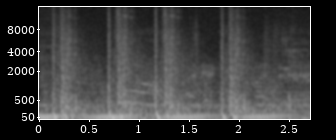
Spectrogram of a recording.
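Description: Sharp rifle reports in Rainbow Six Siege, with a sniper firing from outside: several loud, distinct cracks spaced irregularly over a busy background of game noise.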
